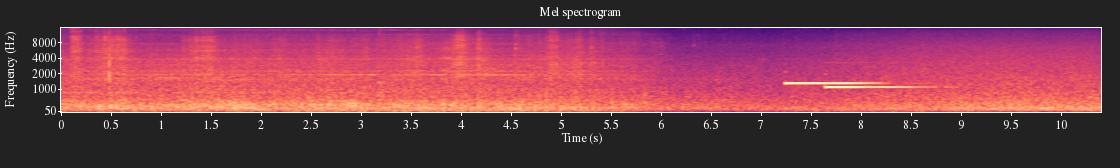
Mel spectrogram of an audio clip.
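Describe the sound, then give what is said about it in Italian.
A regional Trenitalia train from Levanto to La Spezia arrives at the Monterosso al Mare platform: a steady, broad rumble of rolling wheels, then a brief, high, piercing tone rises over it near the end. “22945 di Trenitalia, proveniente da Levanto, è diretto alla Spezia Centrale, delle ore 19.12, è in arrivo al binario 3. Attenzione! Allontanarsi dalla linea gialla.”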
